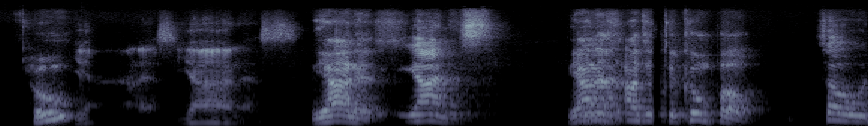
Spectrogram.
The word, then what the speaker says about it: Giannis: last night how do you say his name guinness who yeah giannis giannis giannis be honest so didn't he break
